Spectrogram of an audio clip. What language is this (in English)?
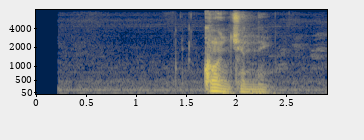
Russian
